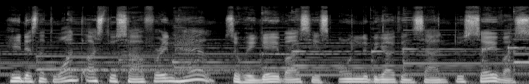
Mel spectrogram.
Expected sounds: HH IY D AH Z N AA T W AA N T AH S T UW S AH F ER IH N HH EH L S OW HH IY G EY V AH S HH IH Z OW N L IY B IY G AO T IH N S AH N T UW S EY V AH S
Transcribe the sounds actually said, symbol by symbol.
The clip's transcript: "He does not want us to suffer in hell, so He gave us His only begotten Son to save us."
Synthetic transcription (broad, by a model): HH IY D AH S N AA T W AA N T AH S T UW S AH F ER IH N HH EH L S OW HH IY G EY V AH S HH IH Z OW N L IY B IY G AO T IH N S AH N T UW S EY V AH S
